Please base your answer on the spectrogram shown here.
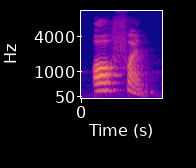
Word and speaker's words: often: पहला वर्ड है ऑफन। ऑफन, इसकी प्रोनाउंसिएशन देखिए, ऑफन। ऑफन, इसमें टी साइलेंट रहता है।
